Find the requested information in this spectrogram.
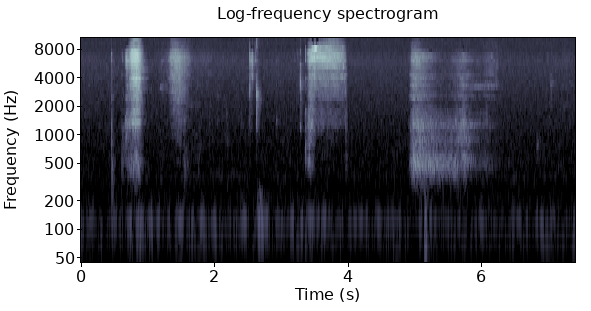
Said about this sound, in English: Oh, fuck, I gotta stretch. Sound like I had an orgasm in the fucking audio, I bet.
